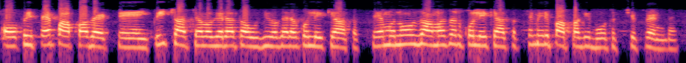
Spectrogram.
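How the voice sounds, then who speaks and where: Woman, lawyer, high voice, persuasive, explanatory, English legal terms mixed in, dull lo-fi call audio. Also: steady tone, brisk. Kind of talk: persuasive phone conversation. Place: recorded phone or video call. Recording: muffled lo-fi recorded call.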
